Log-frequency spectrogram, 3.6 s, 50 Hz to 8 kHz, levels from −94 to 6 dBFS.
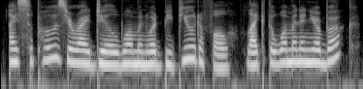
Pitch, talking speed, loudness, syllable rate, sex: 225 Hz, 230 wpm, -16 LUFS, 6.4 syllables/s, female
